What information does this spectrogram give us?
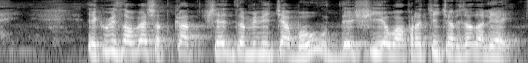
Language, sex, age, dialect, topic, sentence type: Marathi, male, 36-40, Standard Marathi, agriculture, statement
